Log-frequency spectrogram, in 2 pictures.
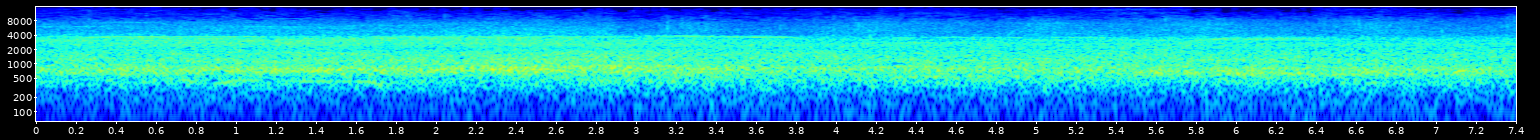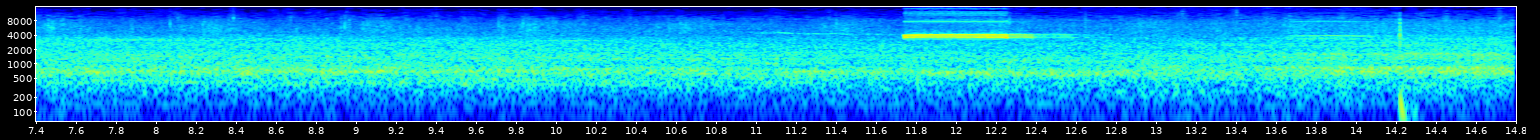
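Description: A stadium crowd roars and chants steadily.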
